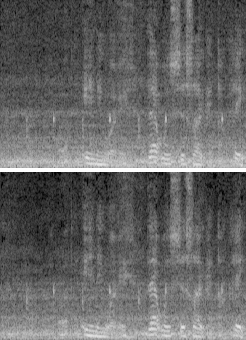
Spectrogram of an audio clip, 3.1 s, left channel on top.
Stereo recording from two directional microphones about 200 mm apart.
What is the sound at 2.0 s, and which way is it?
Speech, 25° right (ahead or behind).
